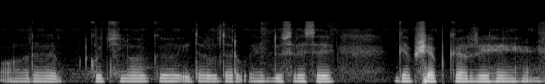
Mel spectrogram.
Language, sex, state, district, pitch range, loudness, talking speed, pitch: Hindi, male, Delhi, New Delhi, 140-145 Hz, -22 LUFS, 145 wpm, 140 Hz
